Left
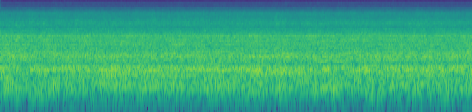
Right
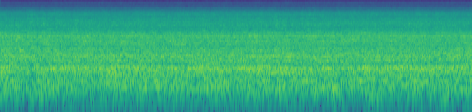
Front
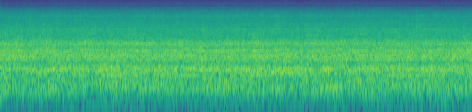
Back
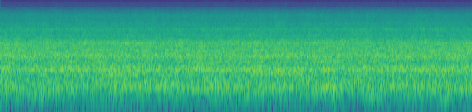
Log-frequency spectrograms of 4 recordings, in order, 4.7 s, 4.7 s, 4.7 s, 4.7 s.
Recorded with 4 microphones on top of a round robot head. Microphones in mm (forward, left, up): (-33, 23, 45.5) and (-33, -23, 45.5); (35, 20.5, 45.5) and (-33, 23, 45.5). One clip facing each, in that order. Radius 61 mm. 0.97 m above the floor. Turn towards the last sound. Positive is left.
turn(degrees=25)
